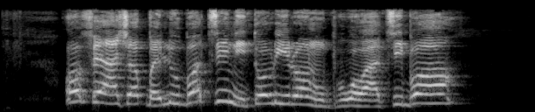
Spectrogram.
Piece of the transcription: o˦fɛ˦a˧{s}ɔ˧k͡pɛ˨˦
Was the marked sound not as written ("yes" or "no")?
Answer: yes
